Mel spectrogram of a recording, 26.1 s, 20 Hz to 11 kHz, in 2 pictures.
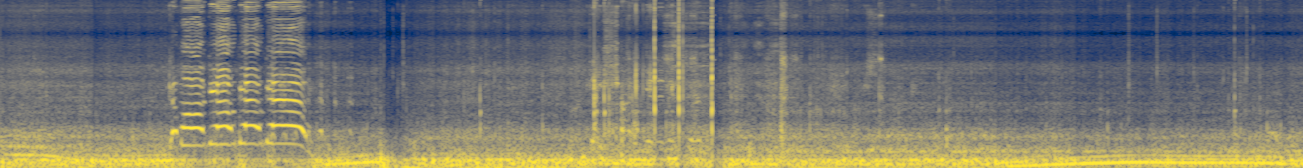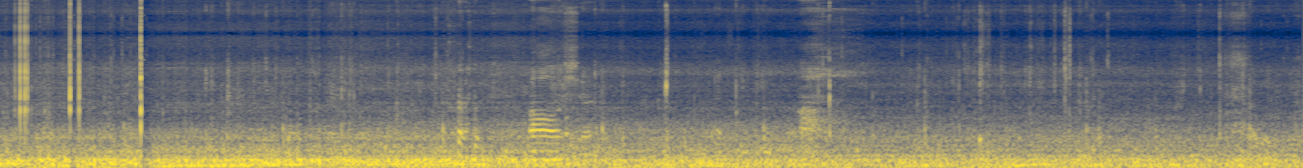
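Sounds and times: car engine revving hard: 0.0s - 1.8s, 3.0s - 18.9s.

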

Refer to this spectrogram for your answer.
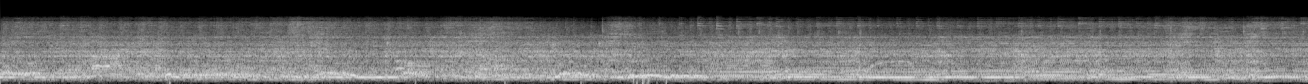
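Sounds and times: death metal band playing live: 0.0s - 13.0s.

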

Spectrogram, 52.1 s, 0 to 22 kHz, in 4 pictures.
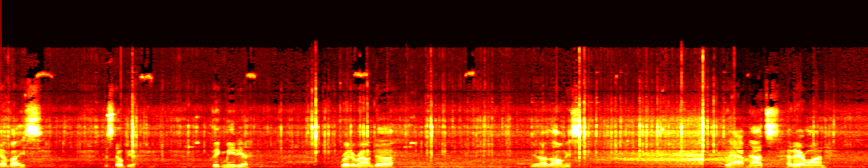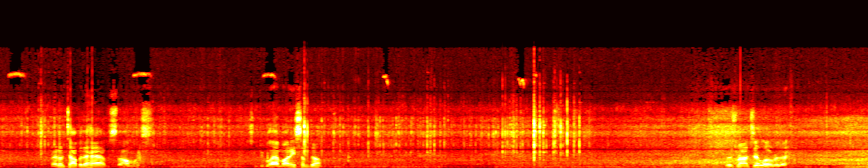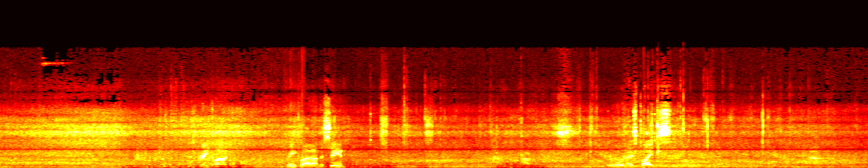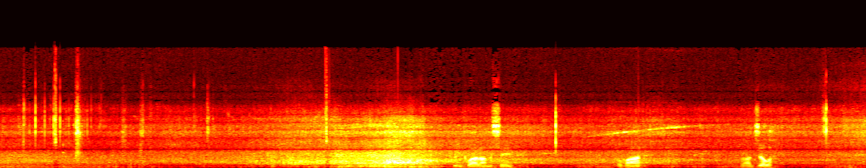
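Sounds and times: traffic passing: 0.0s - 52.0s.

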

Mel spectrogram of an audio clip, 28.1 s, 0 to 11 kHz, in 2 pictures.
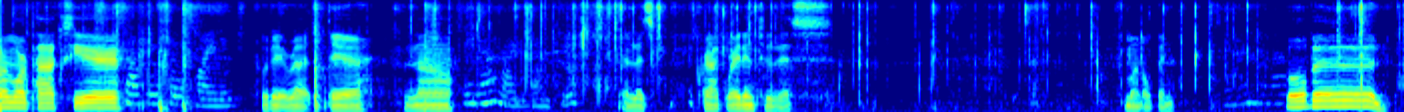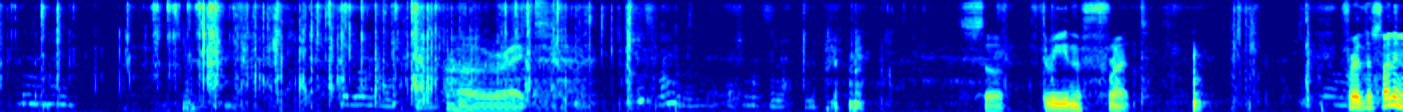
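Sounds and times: foil wrapper crinkling: 0.0s - 2.1s, 4.0s - 21.0s, 21.7s - 23.1s, 25.4s - 27.2s
trading cards being sorted: 0.0s - 2.1s, 3.9s - 8.0s.

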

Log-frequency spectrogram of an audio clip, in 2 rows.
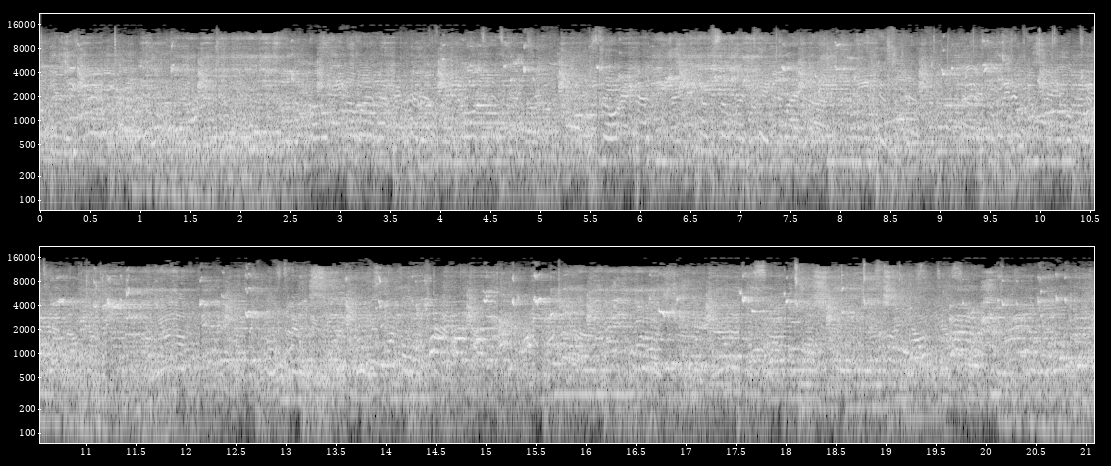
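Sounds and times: many people talking: 0.0s - 21.0s
sneakers squeaking on court: 0.0s - 21.0s.

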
